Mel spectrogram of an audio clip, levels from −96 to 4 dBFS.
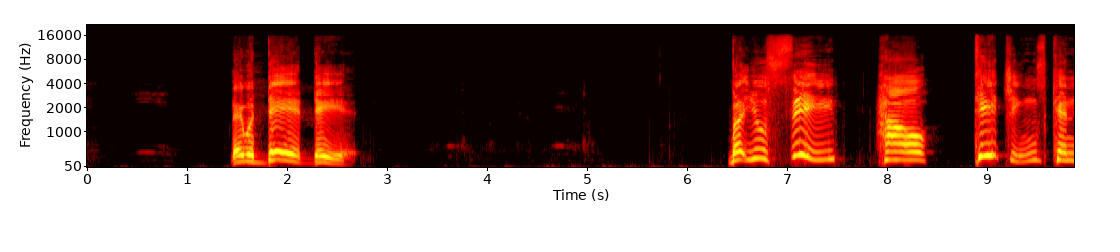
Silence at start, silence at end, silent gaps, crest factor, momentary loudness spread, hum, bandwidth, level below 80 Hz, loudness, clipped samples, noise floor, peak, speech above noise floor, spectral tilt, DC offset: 1.45 s; 0 s; none; 18 dB; 14 LU; none; 16 kHz; -80 dBFS; -25 LUFS; under 0.1%; under -90 dBFS; -10 dBFS; over 65 dB; -4.5 dB/octave; under 0.1%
